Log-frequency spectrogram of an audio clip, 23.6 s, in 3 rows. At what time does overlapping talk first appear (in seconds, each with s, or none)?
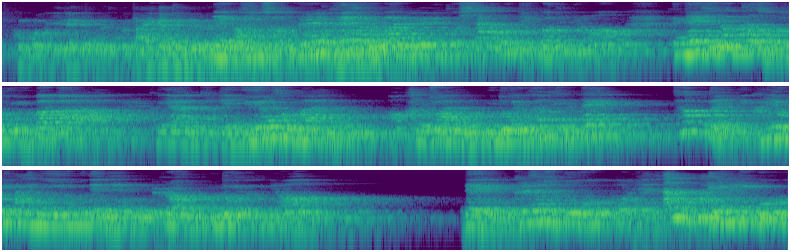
2.1 s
